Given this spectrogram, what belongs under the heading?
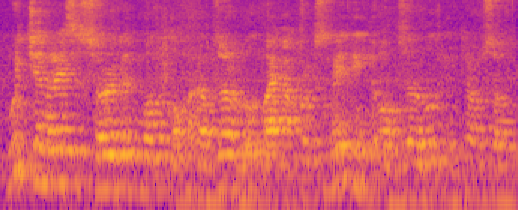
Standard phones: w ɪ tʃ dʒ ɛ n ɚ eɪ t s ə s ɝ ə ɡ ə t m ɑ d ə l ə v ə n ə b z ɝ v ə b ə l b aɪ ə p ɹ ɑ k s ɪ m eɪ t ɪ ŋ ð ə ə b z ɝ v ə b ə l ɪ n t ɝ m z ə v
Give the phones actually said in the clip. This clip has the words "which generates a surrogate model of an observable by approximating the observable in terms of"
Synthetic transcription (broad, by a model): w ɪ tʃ dʒ ɛ n ɚ eɪ t s ə s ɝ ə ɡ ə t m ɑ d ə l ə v ə n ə b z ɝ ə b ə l b aɪ ə p ɹ ɑ k s ɪ m eɪ t ɪ ŋ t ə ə b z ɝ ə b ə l ɪ n t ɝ m s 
